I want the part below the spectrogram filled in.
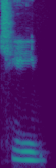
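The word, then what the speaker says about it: caim: welsh word and it's it's c-a-i-m pronounced keem and it means sanctuary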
